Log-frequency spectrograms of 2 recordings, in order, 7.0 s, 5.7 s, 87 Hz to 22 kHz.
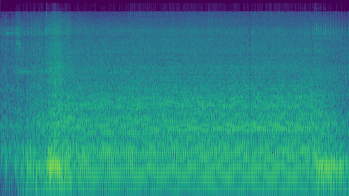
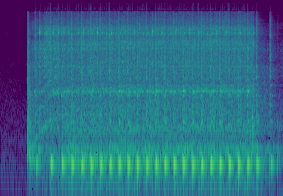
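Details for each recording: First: A few pulls, then a small engine catches at once and runs steadily with the ignition coil air gap backed out to maximum after the spark plug gap was closed up. Normal running; the recommended coil gap is .010. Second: Small-engine ignition coil air gap set much wider than the recommended .010 in: it sparks weakly and cranks with even pulses of about five per second but never runs. No start, choke off.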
